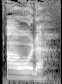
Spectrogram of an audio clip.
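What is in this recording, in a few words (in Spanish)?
"ahora", spanish, female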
